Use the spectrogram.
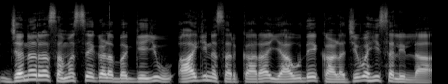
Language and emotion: Kannada, neutral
